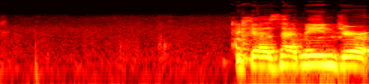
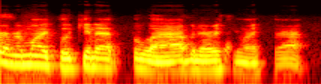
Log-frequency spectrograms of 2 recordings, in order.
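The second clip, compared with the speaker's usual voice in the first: usual speaking voice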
